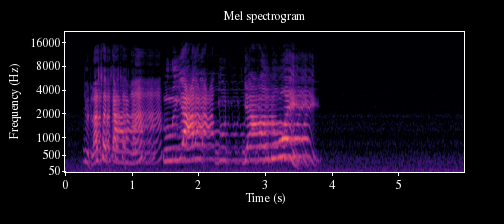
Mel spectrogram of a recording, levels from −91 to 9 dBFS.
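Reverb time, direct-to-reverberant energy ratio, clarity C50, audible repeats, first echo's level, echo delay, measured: no reverb, no reverb, no reverb, 4, -11.0 dB, 52 ms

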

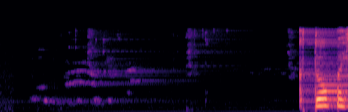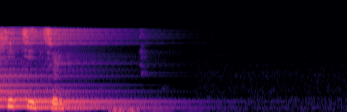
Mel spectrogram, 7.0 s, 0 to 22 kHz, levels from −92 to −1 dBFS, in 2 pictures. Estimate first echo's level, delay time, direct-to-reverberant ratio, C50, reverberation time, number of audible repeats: no echo, no echo, 5.0 dB, 6.5 dB, 2.4 s, no echo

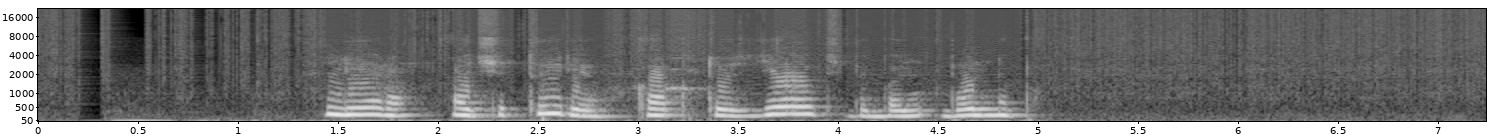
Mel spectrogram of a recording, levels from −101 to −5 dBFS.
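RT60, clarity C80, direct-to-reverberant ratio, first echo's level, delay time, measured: 0.40 s, 21.0 dB, 10.0 dB, no echo, no echo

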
